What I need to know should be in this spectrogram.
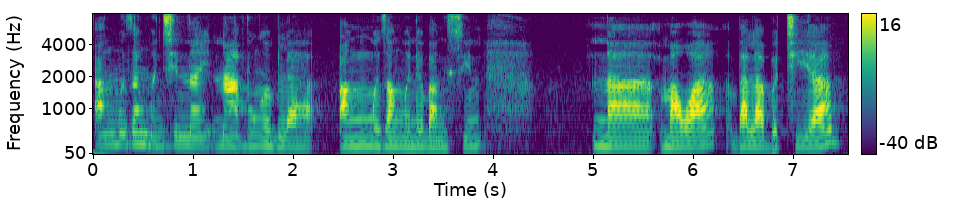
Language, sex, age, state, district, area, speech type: Bodo, female, 18-30, Assam, Kokrajhar, rural, spontaneous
